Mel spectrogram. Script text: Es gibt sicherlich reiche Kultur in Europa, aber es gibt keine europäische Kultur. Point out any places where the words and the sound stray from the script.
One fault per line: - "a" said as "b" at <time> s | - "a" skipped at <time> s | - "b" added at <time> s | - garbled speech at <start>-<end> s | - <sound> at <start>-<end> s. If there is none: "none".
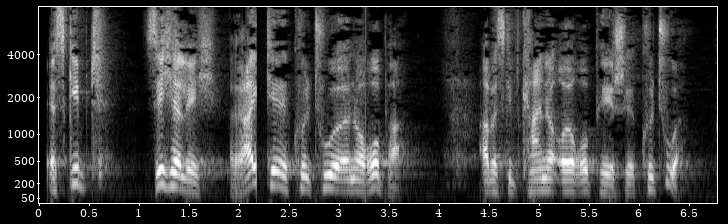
- dropout at 2.2-2.3 s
